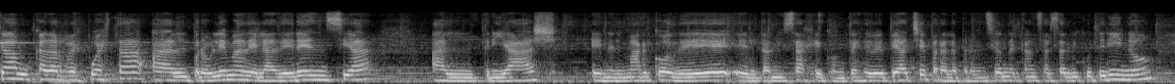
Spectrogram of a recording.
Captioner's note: foreign Language Spoken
